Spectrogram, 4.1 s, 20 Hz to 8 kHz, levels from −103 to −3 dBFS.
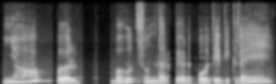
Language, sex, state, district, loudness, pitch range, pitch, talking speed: Hindi, female, Uttar Pradesh, Shamli, -15 LUFS, 215-260 Hz, 230 Hz, 115 wpm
